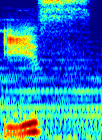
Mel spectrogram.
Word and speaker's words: Ys: east 3 or something i'm pronouncing that right right it's ease kinda i'm gonna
